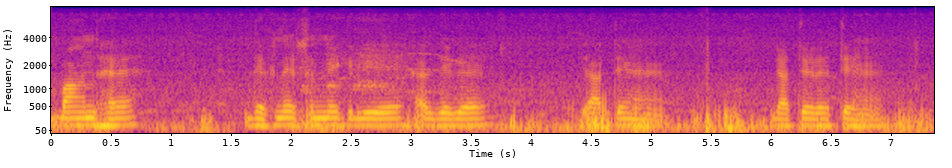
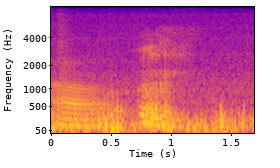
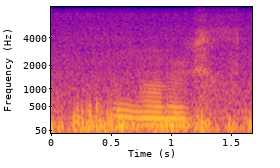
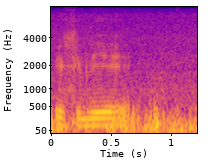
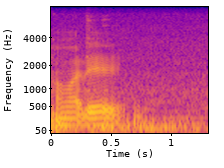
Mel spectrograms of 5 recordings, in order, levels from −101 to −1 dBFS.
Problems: constant background noise, low volume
